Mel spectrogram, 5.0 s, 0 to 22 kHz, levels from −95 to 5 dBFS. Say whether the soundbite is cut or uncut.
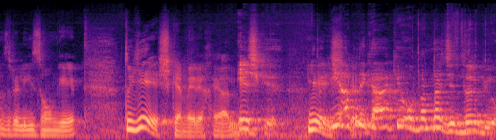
uncut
